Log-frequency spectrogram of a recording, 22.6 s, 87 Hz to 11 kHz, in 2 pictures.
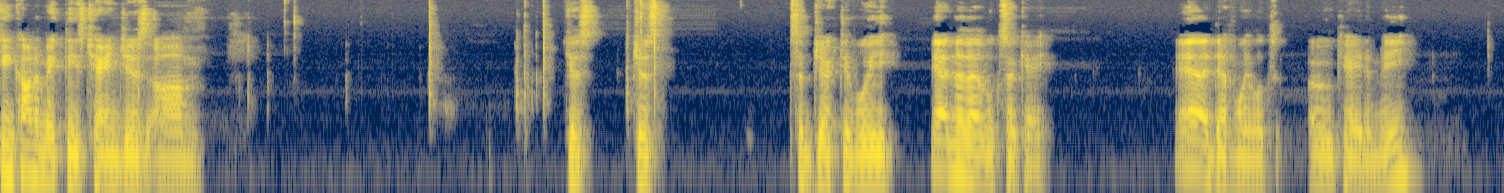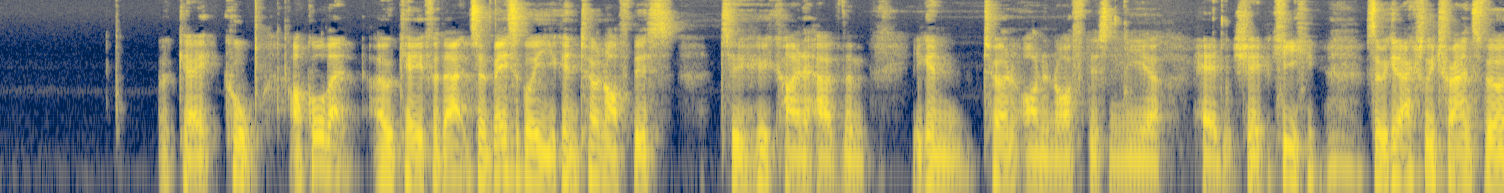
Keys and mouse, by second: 1.0 Tab, 3.3 middle click, 4.1 middle click, 5.0-12.1 middle drag, 13.2 middle drag, 14.8-19.6 drag.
